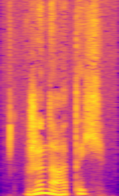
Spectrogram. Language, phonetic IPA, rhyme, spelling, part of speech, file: Russian, [ʐɨˈnatɨj], -atɨj, женатый, adjective, Ru-женатый.ogg
- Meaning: 1. married, having a wife 2. married, having a spouse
